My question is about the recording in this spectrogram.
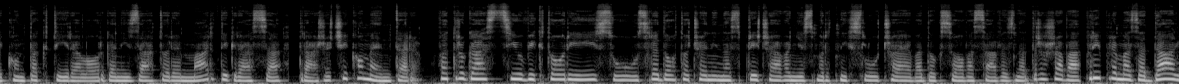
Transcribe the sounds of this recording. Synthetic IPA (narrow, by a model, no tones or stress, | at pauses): ko̞nt̪akt̪iːɾalˠooɾɡanizaːt̪o̞ɾe̞maɾd̪iɡɾasat̪ɾaːʒe̞t͡ʃikʰo̞me̞nt̪aɾ | ʋat̪ɾoɡast̪siuʋikt̪o̞ɾijisusɾe̞d̪o̞t̪o̞t͡ʃe̞ninaspɾje̞t͡ʃaːʋaɲe̞smr̩t̪nixslˠut͡ʃaje̞ʋad̪o̞kseo̞ʋasaːʋe̞znad̪r̩ʒaʋapɾipɾe̞mazad̪aː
